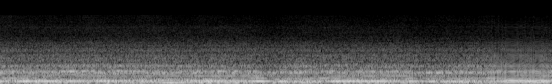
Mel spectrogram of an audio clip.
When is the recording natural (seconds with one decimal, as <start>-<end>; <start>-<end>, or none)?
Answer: 0.0-4.9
